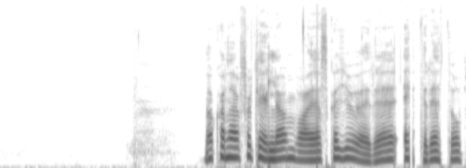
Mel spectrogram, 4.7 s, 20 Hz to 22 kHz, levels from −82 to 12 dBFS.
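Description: A speech recording with two instances of damaged data in a compressed stream, at 0.33 to 0.40 s and 4.09 to 4.18 s. Each is a brief glitch where corrupted bytes made the decoder misread frames, lose sync and resume at the next valid frame header. At 3.18 s there is a small skip where a very short slice of audio vanishes and the two sides are butted together without silence. This is likely audio missing between chunks, which fits processing in 2-second chunks, with a fragment dropped at the boundary.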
